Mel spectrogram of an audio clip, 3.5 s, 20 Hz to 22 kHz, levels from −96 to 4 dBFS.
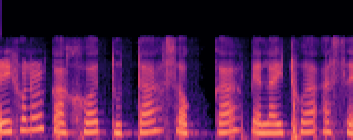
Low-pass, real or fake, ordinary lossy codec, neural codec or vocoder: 7.2 kHz; real; none; none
